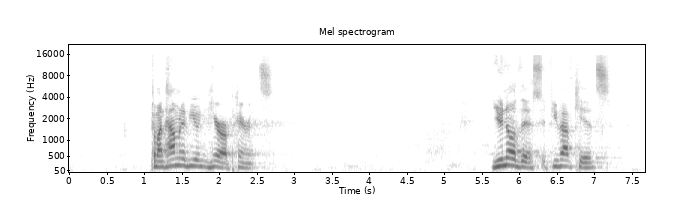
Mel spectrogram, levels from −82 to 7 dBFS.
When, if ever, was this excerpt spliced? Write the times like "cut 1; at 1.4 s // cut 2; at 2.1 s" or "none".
none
